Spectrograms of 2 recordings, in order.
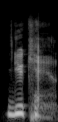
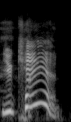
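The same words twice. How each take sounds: First: Understated, matter-of-fact no; retold flat refusal. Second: "can't" jumps up very high; high-pitched insistence on "can't"; emphatic refusal. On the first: Patient answering the trainee's offer, flat refusal. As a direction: shut it down without fuss. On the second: Retold or imitated. Patient insisting to the trainee, high emphatic "can't".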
